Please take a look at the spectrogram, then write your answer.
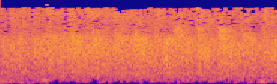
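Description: Steady audience applause, a dense crackling wash of many hands clapping at once, loud and even throughout with no voices breaking through.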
